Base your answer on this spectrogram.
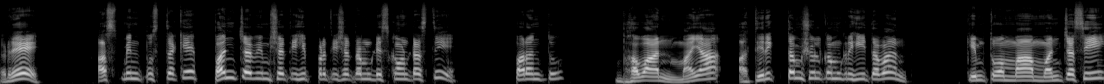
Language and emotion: Sanskrit, angry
